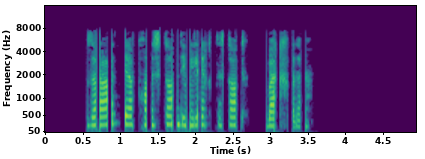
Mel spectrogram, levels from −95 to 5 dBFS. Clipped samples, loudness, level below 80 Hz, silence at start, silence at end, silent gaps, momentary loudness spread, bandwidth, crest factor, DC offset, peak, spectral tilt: under 0.1%; -19 LUFS; -52 dBFS; 0.55 s; 1.45 s; 2.72-2.78 s, 2.87-2.94 s; 12 LU; 7.8 kHz; 20 dB; under 0.1%; 0 dBFS; -3.5 dB/octave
